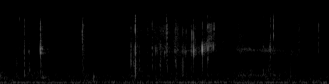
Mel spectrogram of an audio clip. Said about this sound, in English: Now crumple it up into a piece of paper, as small as it can go.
